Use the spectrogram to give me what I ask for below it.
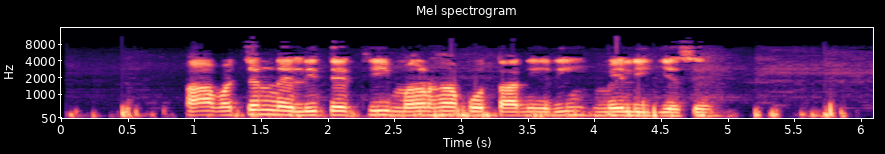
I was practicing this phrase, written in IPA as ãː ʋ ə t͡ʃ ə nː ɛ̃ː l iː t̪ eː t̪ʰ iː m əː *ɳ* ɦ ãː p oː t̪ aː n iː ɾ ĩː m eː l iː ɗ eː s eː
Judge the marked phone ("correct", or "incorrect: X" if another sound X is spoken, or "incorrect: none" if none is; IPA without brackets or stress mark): correct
